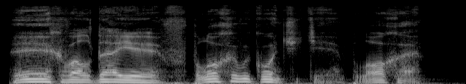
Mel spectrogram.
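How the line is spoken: Sighing. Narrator (Russian): вздохнул шеф

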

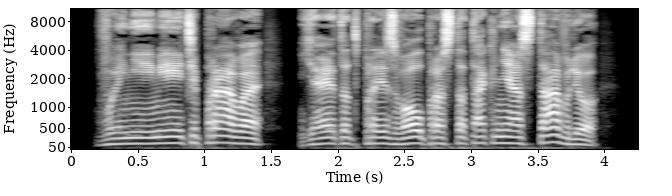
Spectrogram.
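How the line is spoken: Dazed swindler yelling. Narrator (Russian): завопил мошенник, очухавшийся после легкого воздействия на него силы смерти

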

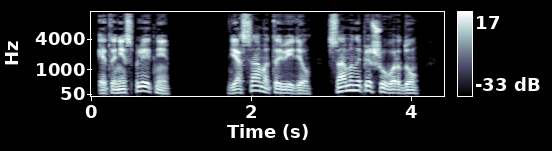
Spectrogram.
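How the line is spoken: Calm. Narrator (Russian): спокойно сказал Иван Данилович

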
